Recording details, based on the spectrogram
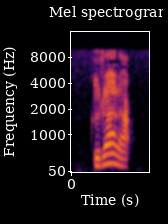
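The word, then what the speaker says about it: ウララ: うららあって、うららあって、このうらら、最後のらは軽く発音してください。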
